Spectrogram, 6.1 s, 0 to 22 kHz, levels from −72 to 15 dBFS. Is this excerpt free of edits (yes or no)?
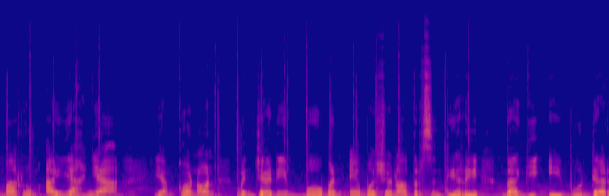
yes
